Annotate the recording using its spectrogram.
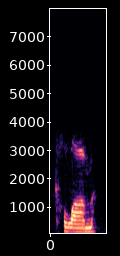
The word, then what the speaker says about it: Clum: No offense, it is pronounced Klum. – I knew it. – Klum. Damn it. – C-L-U-M.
